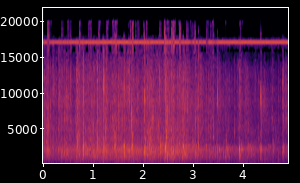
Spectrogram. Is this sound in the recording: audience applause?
yes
